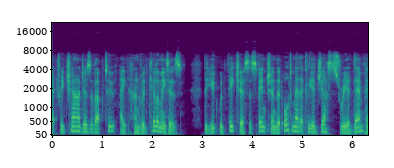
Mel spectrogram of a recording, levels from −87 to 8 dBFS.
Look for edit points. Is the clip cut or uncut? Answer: uncut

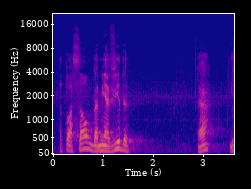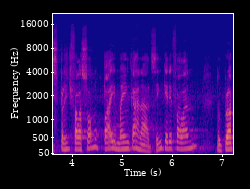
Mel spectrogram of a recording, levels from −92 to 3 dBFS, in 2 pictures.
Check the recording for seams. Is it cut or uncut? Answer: uncut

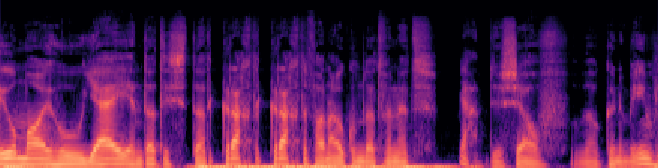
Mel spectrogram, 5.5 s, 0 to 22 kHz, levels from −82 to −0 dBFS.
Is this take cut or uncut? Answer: cut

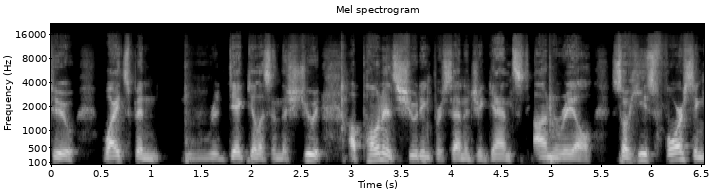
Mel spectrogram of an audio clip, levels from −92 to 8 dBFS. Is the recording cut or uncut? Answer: cut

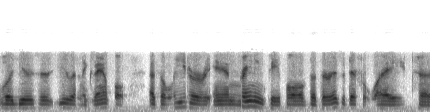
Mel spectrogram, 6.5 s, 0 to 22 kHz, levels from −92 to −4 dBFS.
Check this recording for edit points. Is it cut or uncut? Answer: cut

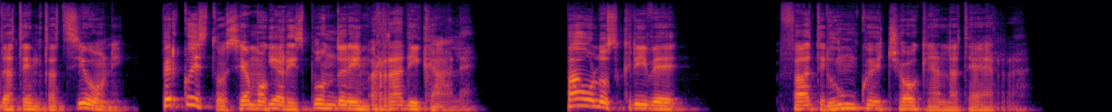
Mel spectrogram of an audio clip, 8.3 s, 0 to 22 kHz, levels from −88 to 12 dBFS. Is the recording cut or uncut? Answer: cut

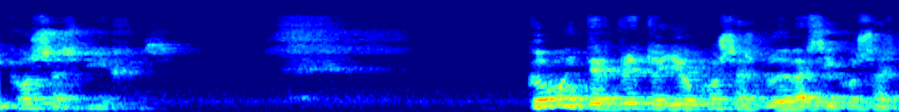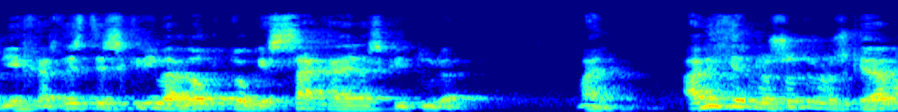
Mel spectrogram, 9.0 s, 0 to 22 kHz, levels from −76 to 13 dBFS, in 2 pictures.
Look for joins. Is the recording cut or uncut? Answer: uncut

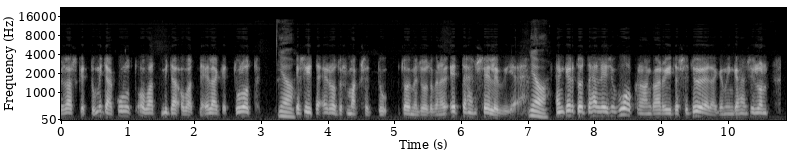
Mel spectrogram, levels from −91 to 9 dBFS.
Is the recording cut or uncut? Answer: cut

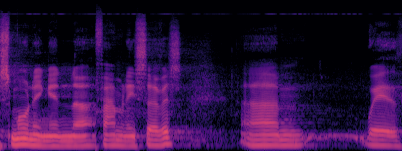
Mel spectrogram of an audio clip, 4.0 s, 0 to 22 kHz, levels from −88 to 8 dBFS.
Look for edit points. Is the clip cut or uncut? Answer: cut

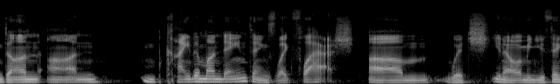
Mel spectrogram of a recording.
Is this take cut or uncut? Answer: cut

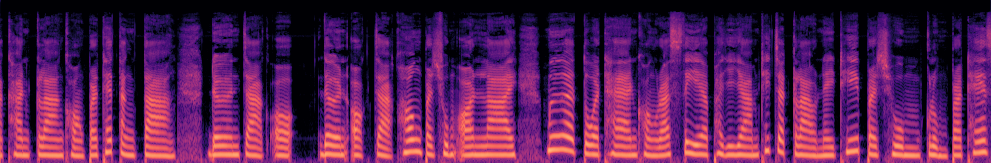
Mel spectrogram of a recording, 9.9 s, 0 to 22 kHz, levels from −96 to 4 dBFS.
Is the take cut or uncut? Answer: uncut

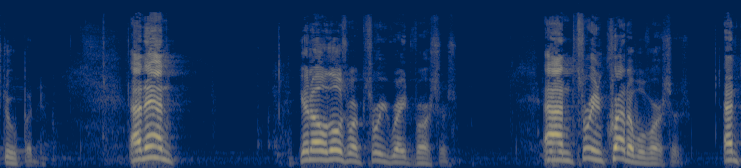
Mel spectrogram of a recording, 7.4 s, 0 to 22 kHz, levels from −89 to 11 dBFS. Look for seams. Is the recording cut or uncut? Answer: uncut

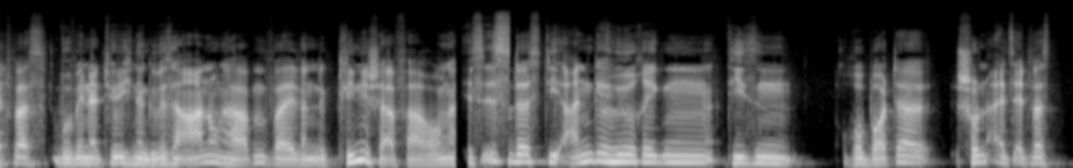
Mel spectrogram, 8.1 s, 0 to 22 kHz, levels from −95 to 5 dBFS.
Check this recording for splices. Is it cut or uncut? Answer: cut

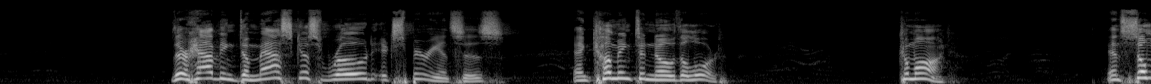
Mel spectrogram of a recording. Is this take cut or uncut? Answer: uncut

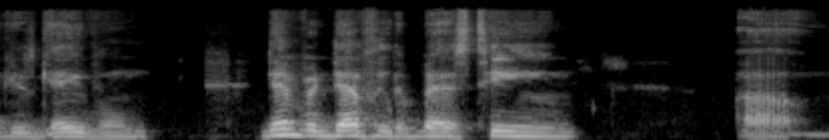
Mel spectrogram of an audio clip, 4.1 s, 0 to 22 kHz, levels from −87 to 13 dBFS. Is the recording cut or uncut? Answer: cut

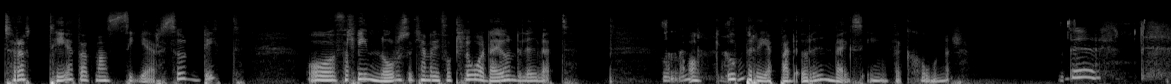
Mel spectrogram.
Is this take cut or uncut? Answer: cut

